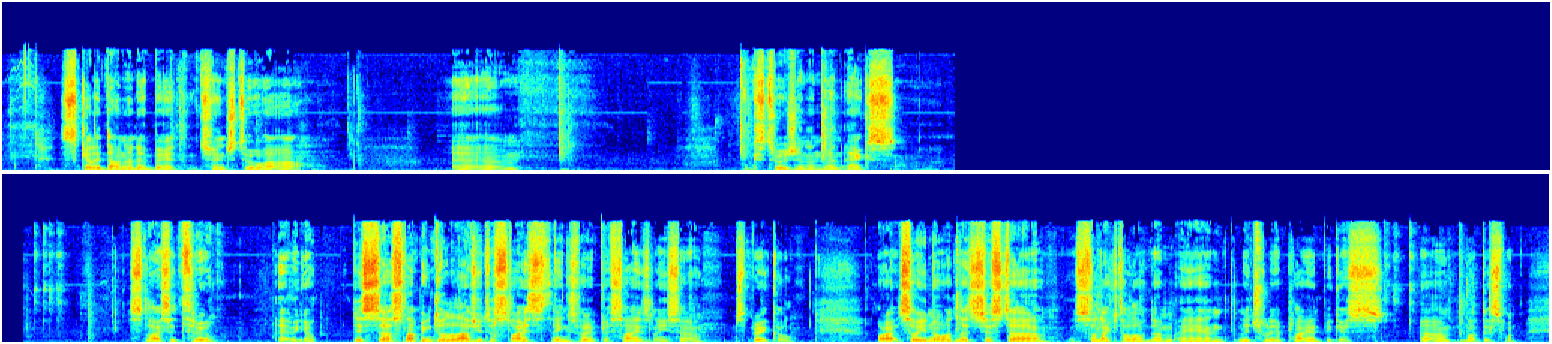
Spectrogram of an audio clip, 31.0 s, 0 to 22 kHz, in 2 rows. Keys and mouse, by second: 10.6-16.0 middle drag, 17.2 middle click, 18.1 `, 20.1 shift+middle click, 24.8 q, 26.2 a, 26.5 q, 29.2 click, 29.9 ctrl+z, 30.1 q.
